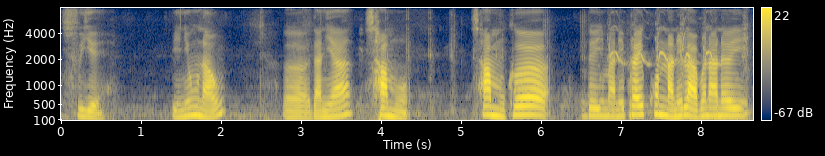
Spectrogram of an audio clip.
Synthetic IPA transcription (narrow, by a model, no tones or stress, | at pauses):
suje | b̥eniunaw | danijasamu | samukʰɯ | dɯjmanepʰɾajkʰɔnːanɯlabɯnanɯj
